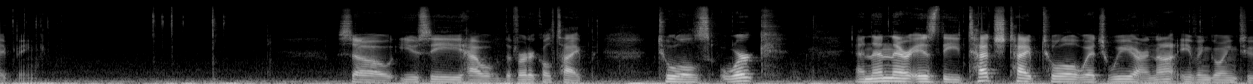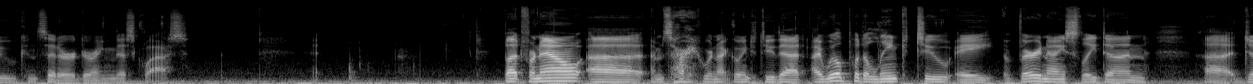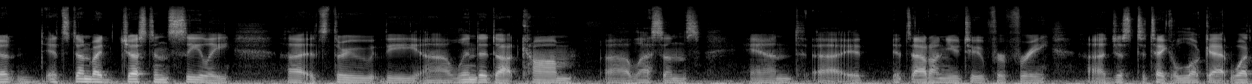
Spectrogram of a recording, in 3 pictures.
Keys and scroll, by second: 0.0-1.5 typing, 14.1 BackSpace.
